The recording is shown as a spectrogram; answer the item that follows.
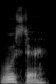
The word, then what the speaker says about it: Worcester: spelled Worchester but it's Worcester is how they pronounce it Wooster OH Ernest baked into the number 15 with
